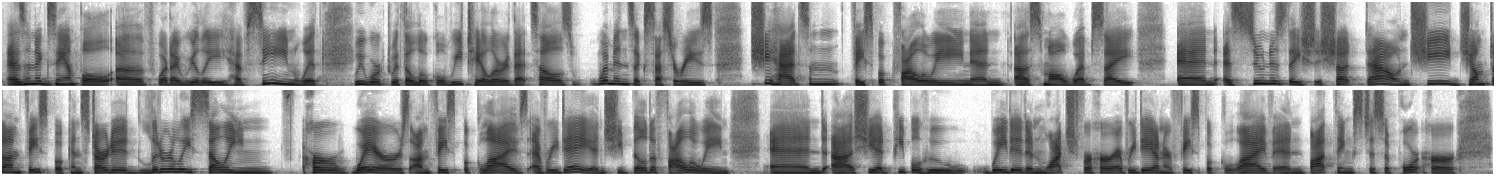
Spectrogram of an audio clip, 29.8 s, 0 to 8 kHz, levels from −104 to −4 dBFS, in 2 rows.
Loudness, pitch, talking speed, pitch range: -20 LUFS, 195 Hz, 160 wpm, 180-215 Hz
